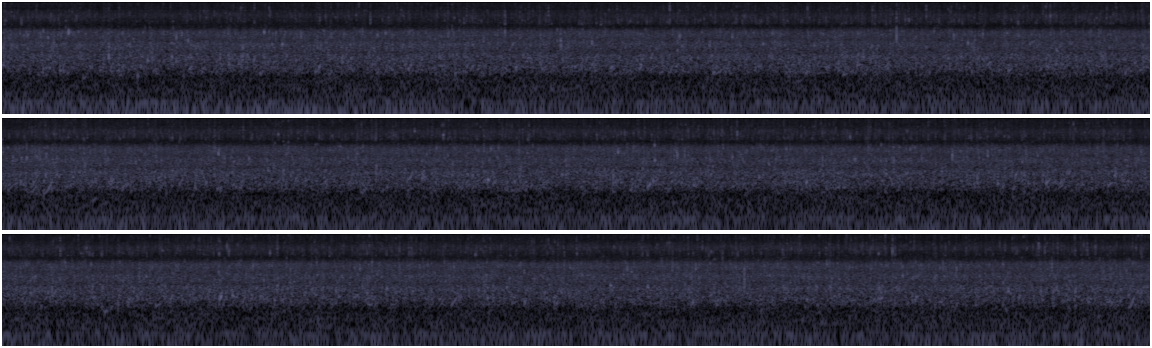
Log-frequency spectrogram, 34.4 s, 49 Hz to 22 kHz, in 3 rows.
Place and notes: Stream sound
Binaural recordings
Sony PCM D100+ Soundman OKM II
Taimali Township, 東64鄉道, 1 April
